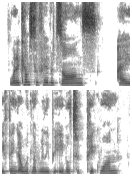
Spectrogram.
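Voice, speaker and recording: A woman's dark, mellow voice with a German accent, monotone and flat, at a moderate pace in a very clean recording with a silent background. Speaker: listener sending a voice memo. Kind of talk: recorded voice memo monologue. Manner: unscripted, with hesitations.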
